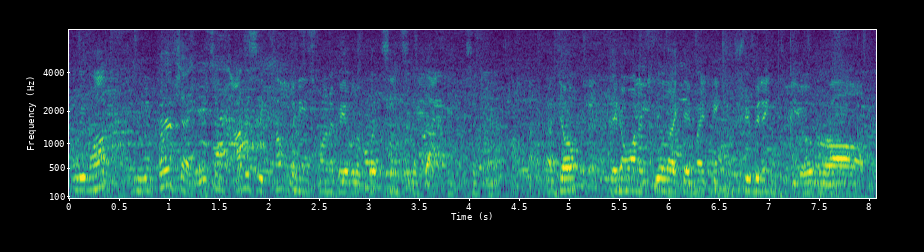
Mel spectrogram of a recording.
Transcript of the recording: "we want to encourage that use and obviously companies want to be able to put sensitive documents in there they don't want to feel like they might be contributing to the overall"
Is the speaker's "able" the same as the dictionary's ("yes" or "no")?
no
